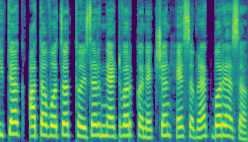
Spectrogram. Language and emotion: Goan Konkani, neutral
